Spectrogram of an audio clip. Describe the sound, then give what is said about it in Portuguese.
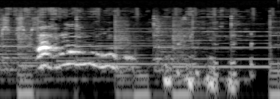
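A female cat lets out one long, drawn-out meow, fairly loud, that slides gradually downward before trailing into a few short, low, rough grumbling sounds. “Olha o miado dela.”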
